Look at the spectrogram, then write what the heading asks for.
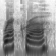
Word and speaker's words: RCRA: Congress adopted the Resource Conservation and Recovery Act, which is pronounced RCRA.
